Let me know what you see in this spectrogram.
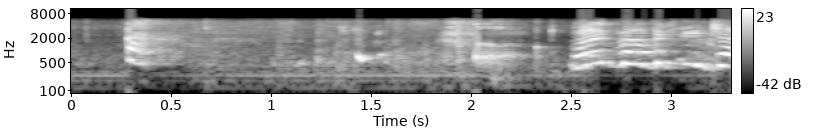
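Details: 4-year-old boy burping on demand while counting to ten: long, croaky, voiced belches with some vocal sound mixed in and room hum behind.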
